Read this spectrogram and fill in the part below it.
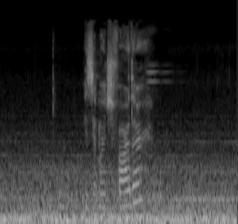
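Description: A girl asks a quiet question.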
